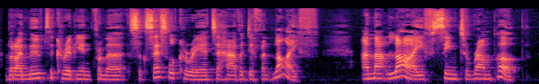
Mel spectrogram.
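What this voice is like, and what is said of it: English accent. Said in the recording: “You can tell by my accent, I'm English born”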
